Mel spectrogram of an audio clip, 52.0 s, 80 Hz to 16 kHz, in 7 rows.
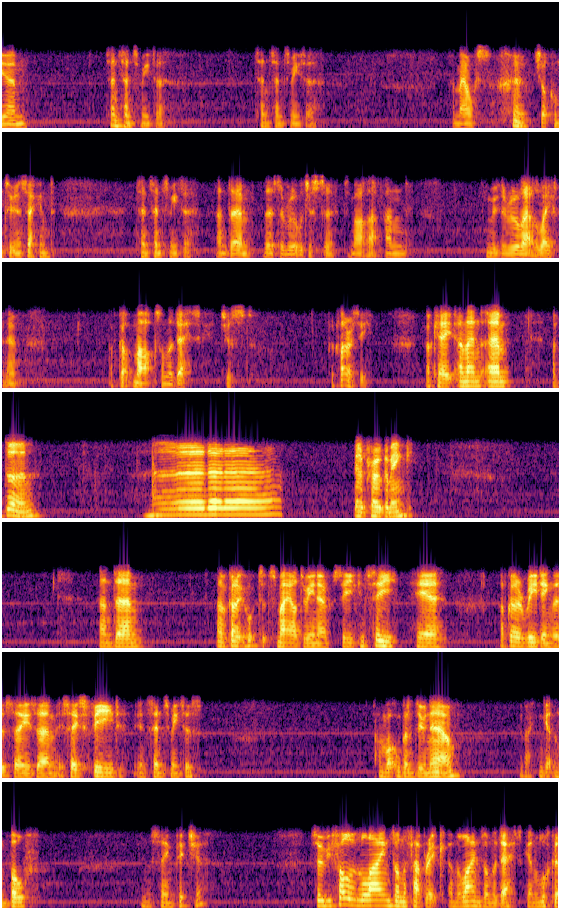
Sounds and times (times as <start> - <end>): Speech: 0.0 - 0.4, 1.4 - 2.4, 3.4 - 4.4, 6.0 - 8.2, 9.2 - 13.0, 13.8 - 15.2, 16.3 - 18.3, 19.2 - 19.9, 20.5 - 22.9, 27.0 - 27.8, 31.0 - 31.7, 32.6 - 35.7, 36.4 - 39.9, 42.1 - 43.4, 44.0 - 45.1, 46.4 - 47.4, 48.7 - 51.9.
